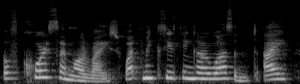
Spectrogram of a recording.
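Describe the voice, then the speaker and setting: A young man worn down by small-town life, acted out by a woman reading a story. He is bitter, gruff and scornful, pressing each complaint hard in a mellow voice. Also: high voice, big pitch swings, normal speed, lo-fi sound, voice pushed up, exaggerated voice. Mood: defensive, fed up. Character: bitter, despairing young male small-town bank clerk.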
